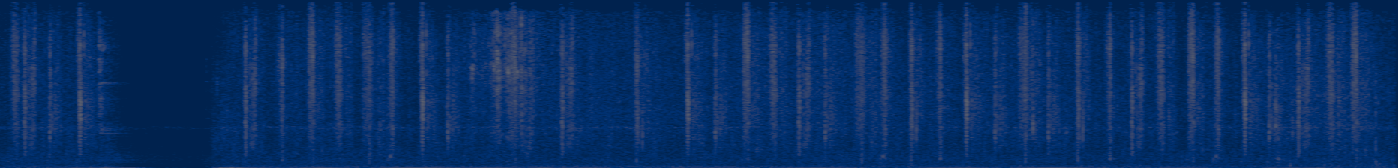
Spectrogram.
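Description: Footsteps crunch through undergrowth at a steady walking pace.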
